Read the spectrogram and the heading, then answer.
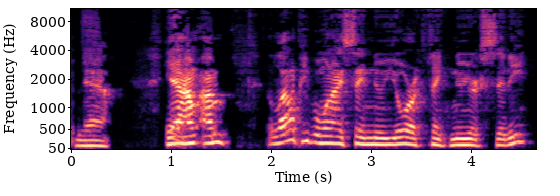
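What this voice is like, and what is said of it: American New York accent. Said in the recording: “New York. Yes, you've got that kind of accent.”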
